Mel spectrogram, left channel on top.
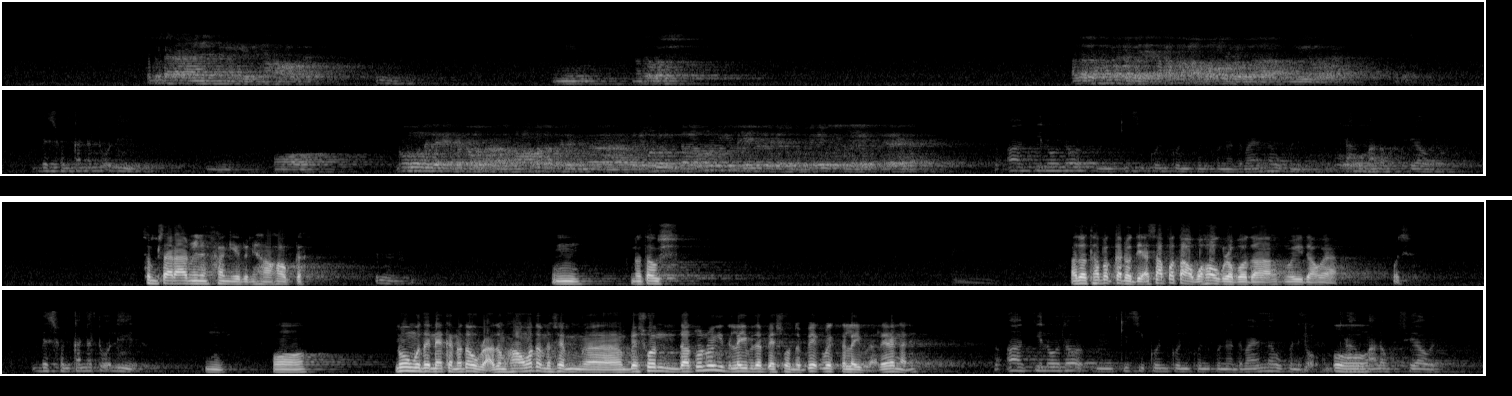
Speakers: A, on the right; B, on the right.
A: ꯁꯨꯝ ꯆꯔꯛꯑꯕꯥꯅꯤꯅꯥ ꯈꯪꯉꯦ ꯗꯨꯅꯤ ꯍꯥꯎ ꯍꯥꯎꯇꯥ
B: ꯎꯝ
A: ꯎꯝ ꯅ ꯇꯧꯁꯤ ꯑꯗꯣ ꯊꯕꯛ ꯀꯩꯅꯣꯗꯤ ꯑꯆꯥꯄꯣꯠ ꯇꯥꯎꯕ ꯍꯧꯈ꯭ꯔꯕꯣ ꯗꯥ ꯍꯣꯢ ꯗꯥ ꯍꯣꯏ ꯍꯨꯁ
B: ꯕꯦꯁꯣꯟ ꯀꯟꯅ ꯇꯣꯠꯂꯤꯌꯦ
A: ꯎꯝ ꯑꯣ ꯅꯣꯡꯃꯗꯅꯦ ꯀꯩꯅꯣ ꯇꯧꯕ꯭ꯔꯥ ꯑꯗꯨꯝ ꯍꯥꯎꯕ ꯃꯇꯝꯗ ꯁꯦꯝꯕꯔꯥ ꯁꯦ ꯕꯦꯁꯣꯟ ꯗꯥ ꯇꯣꯟ ꯅꯣꯏꯒꯤ ꯗ ꯂꯩꯕꯗ ꯕꯦꯁꯣꯟꯗꯣ ꯕꯦꯛ ꯕꯦꯛ ꯇ ꯂꯩꯕ꯭ꯔꯥ ꯂꯩꯔꯝꯒꯅꯤ
B: ꯑ ꯀꯤꯂꯣꯗꯣ ꯎ ꯀꯦꯖꯤ ꯀꯨꯟ ꯀꯨꯟ ꯀꯨꯟ ꯀꯨꯅ ꯅ ꯑꯗꯨꯃꯥꯏꯅ ꯂꯧꯕꯅꯦ
A: ꯑꯣ
B: ꯇꯔꯥꯃꯉꯥ ꯂꯧꯕꯁꯨ ꯌꯥꯎꯏꯤ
